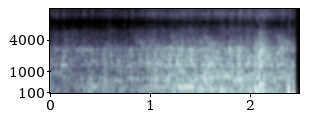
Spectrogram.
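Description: Water pouring and splashing in a rooftop water tank, growing steadily louder.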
